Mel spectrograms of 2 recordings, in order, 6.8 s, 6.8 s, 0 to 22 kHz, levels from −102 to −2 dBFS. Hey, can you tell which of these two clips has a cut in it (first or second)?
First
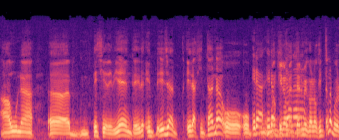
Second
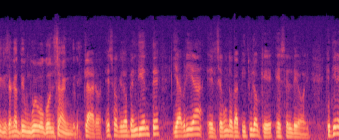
second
